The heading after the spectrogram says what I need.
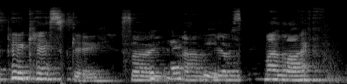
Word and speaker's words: Percasky: It's Percasky. So I've spent my life either spelling it or telling people how to pronounce it.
